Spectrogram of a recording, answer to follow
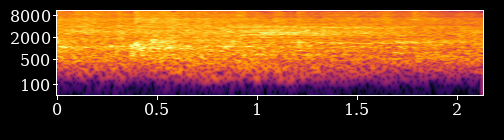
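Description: Steady rumble of a busy bowling centre: bowling balls rolling down the lanes, with pins and pinsetter machinery blended into an even din.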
